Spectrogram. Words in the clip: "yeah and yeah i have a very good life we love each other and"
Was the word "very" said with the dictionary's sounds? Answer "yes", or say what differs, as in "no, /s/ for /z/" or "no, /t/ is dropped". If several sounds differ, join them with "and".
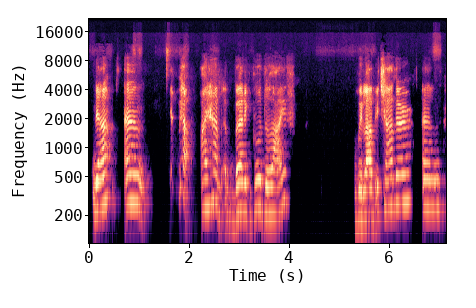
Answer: no, /b/ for /v/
